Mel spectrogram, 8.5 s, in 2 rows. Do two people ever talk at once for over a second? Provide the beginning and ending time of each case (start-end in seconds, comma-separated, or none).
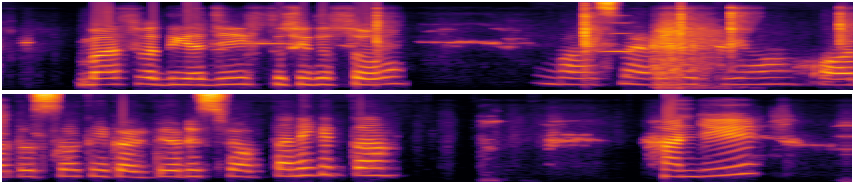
none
